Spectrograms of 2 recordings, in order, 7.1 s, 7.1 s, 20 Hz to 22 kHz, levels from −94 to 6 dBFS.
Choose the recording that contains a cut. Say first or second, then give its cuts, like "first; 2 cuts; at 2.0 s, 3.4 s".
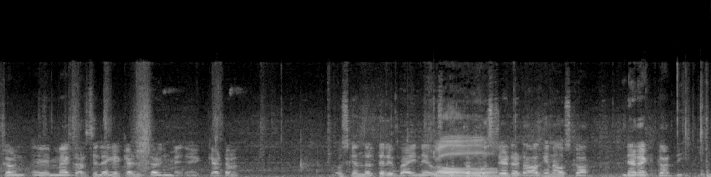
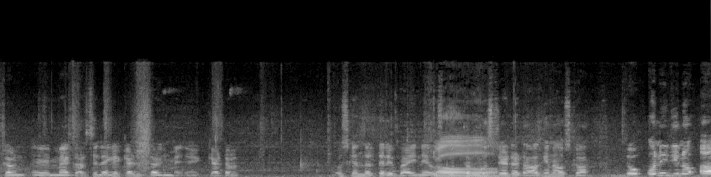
second; 1 cut; at 6.1 s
